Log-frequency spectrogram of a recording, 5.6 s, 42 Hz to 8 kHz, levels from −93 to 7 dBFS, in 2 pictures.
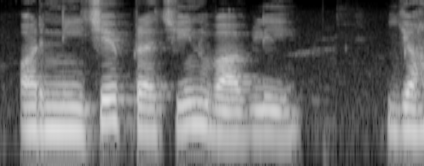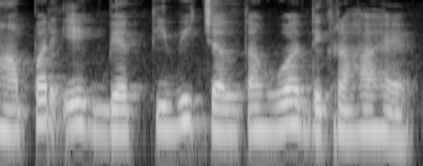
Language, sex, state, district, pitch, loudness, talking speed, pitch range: Hindi, male, Uttar Pradesh, Lalitpur, 130 Hz, -17 LUFS, 150 wpm, 125-140 Hz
